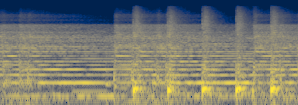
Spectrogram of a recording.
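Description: Live rock band playing: electric guitar chords ring out, then the drums come in about halfway with a steady beat of about two hits a second.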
